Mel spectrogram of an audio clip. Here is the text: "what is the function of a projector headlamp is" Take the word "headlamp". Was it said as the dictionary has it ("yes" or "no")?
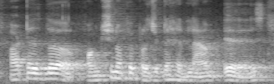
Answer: no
